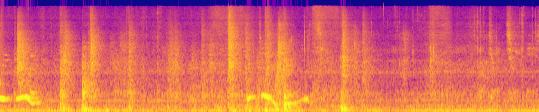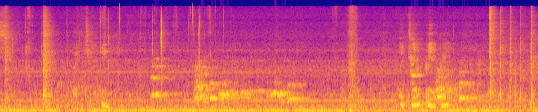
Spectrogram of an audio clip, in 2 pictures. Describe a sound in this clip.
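A puppy chews and gnaws on a soft toy, close by.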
